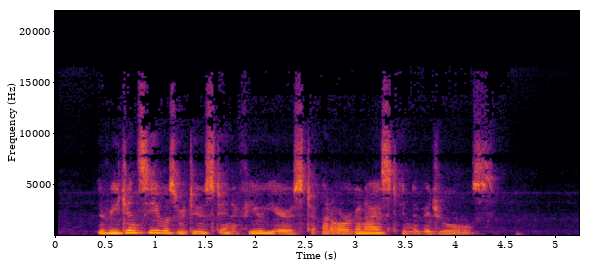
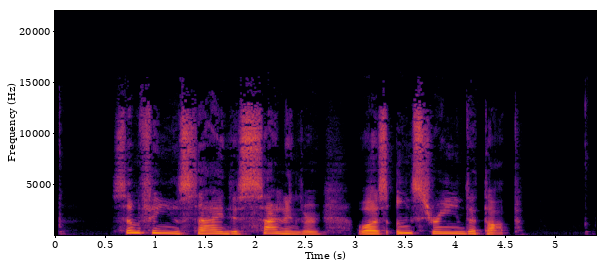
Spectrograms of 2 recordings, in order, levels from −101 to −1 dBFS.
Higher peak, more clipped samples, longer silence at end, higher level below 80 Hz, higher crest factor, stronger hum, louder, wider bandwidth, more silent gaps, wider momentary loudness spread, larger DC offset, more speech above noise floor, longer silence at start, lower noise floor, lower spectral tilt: first, -10 dBFS vs -16 dBFS; neither; first, 0.9 s vs 0.75 s; about the same, -74 dBFS vs -74 dBFS; about the same, 18 dB vs 20 dB; neither; first, -27 LUFS vs -34 LUFS; about the same, 15.5 kHz vs 15 kHz; neither; first, 11 LU vs 8 LU; neither; second, 46 dB vs 55 dB; second, 0.45 s vs 0.6 s; second, -72 dBFS vs -89 dBFS; about the same, -4.5 dB/octave vs -4.5 dB/octave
